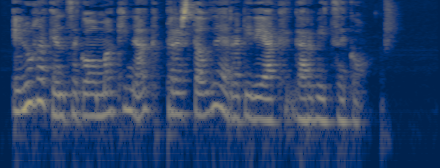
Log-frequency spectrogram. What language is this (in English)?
Basque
